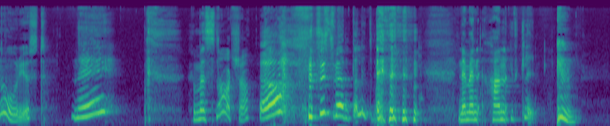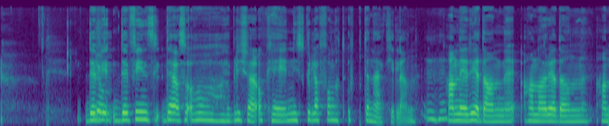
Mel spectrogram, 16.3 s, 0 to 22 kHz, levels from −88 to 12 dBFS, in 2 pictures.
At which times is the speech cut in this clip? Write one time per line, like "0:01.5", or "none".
0:07.8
